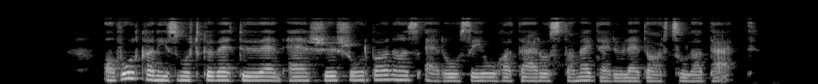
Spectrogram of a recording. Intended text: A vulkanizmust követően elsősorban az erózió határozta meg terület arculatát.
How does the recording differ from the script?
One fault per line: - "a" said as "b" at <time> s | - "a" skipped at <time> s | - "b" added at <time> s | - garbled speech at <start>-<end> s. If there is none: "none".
none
